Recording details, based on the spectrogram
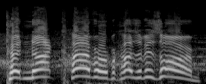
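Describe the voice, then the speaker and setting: A man with a very high voice yells wrestling commentary, his voice worn hoarse. He gets excitable and pleads loudly at the action. Steady noise from the arena sits under his voice. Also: normal speed. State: losing his voice.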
